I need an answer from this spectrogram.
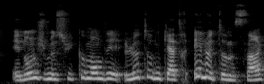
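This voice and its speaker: A woman's high voice rises and falls with lively intonation. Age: 30s. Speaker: book vlogger. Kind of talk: casual chat. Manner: hesitant, many fillers.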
